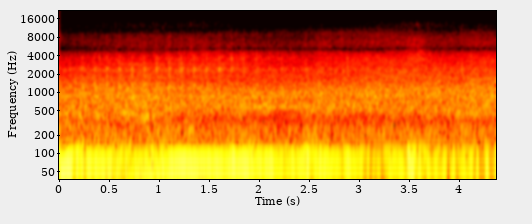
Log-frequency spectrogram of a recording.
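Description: A double-decker bus's engine running as the bus passes close by, a deep steady drone over the noise of road traffic that eases off near the end.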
